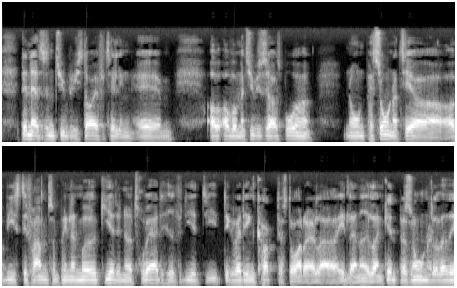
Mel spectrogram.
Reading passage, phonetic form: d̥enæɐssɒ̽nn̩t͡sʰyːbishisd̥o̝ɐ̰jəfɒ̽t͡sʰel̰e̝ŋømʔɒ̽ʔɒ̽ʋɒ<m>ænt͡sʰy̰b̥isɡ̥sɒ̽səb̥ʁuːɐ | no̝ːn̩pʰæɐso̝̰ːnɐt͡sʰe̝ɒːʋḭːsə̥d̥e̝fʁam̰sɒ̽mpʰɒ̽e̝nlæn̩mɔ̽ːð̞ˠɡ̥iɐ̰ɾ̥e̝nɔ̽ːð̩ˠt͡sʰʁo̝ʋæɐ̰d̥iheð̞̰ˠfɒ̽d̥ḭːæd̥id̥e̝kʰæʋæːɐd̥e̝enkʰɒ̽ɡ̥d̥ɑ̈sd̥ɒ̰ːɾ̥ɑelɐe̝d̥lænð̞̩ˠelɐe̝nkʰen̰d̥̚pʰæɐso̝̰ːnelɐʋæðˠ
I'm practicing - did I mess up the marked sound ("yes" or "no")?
no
